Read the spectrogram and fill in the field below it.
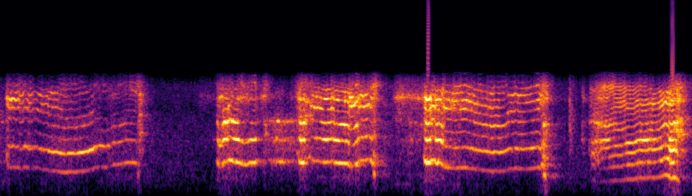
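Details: A pet dog breaking into song, filmed on a phone: long, drawn-out, tonal wails that dip and then rise again, arriving in four bursts separated by short pauses, with rich harmonics and no other clear sounds.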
